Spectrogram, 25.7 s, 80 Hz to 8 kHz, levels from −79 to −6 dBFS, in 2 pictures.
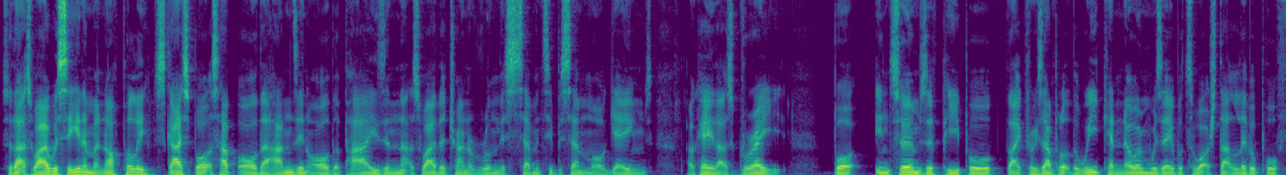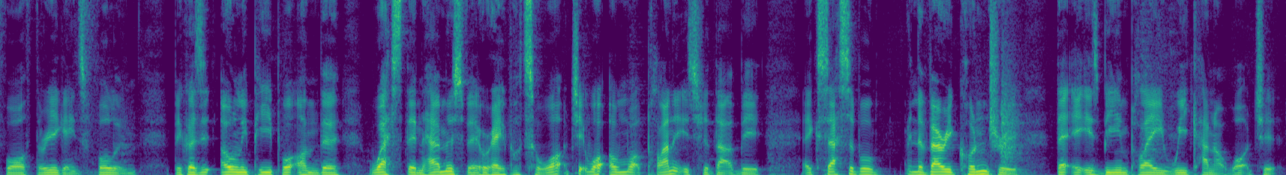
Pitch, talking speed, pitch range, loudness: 105 Hz, 210 wpm, 95-110 Hz, -20 LUFS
